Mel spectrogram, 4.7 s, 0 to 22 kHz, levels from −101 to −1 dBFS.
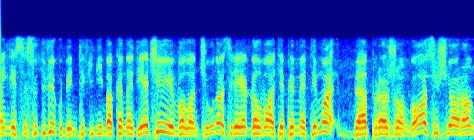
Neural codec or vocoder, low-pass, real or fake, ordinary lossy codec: none; 7.2 kHz; real; Opus, 16 kbps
